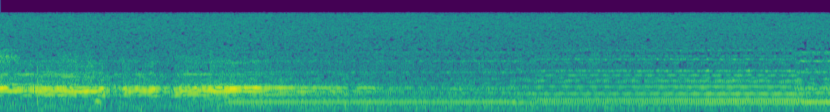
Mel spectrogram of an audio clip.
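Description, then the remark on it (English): A steam train whistle sounds as the train comes through the Connecticut hills into the station of the small town of Lastonbury, in long, sustained harmonic tones, first higher-pitched then shifting to a lower steady pitch, over a continuous hiss of steam and rumble. No one speaks. “Well, the train is coming into the station now, Doctor.”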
